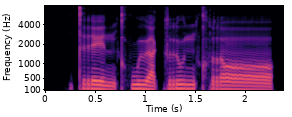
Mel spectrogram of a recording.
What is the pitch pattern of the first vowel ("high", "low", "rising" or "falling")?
low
